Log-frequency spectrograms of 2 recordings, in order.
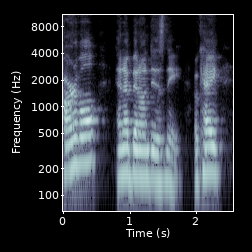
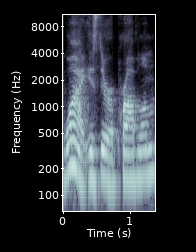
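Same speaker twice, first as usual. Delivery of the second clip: snippy tone with attitude; 3 semitones lower than usual. Retelling what guest services said on the phone: imitating a tone with attitude. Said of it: "they kinda gave you attitude".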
